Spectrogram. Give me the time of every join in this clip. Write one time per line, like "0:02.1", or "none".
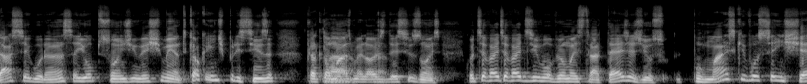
0:05.0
